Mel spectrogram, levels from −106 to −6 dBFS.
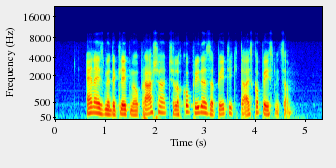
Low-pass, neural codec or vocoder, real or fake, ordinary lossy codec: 7.2 kHz; none; real; Opus, 24 kbps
